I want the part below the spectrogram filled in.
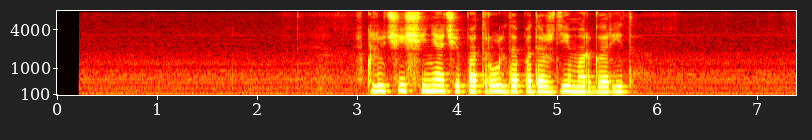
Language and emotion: Russian, neutral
